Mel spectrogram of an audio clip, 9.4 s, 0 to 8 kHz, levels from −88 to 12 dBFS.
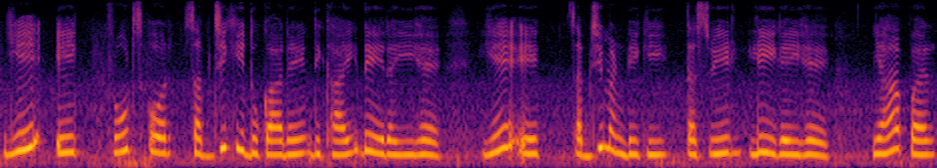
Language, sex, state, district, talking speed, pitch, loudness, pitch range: Hindi, female, Rajasthan, Jaipur, 145 wpm, 260 Hz, -13 LUFS, 245-285 Hz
